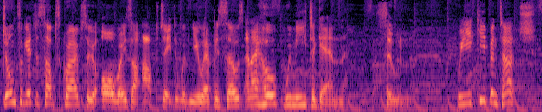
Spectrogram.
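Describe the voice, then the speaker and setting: A man's voice: high voice, big pitch swings, a little slow, fairly bright tone, faint music behind. A man hosting a podcast interview, friendly, with many short affirmations. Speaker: podcast host. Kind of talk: casual interview.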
